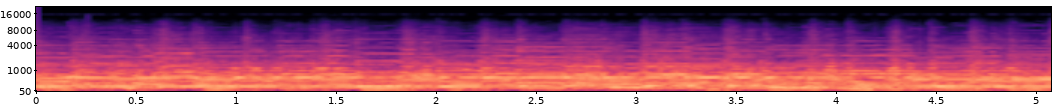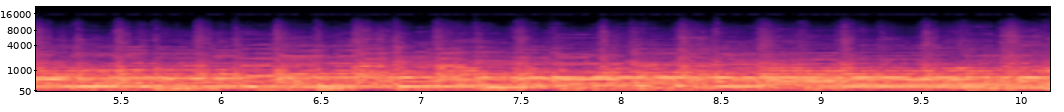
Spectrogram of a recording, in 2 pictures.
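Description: Old-time fiddle tune played by a jam of fiddles with guitar backing, over a steady, even strummed beat.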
